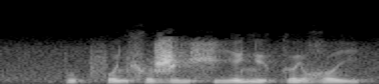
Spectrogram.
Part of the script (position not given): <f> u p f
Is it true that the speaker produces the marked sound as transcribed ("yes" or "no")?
no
